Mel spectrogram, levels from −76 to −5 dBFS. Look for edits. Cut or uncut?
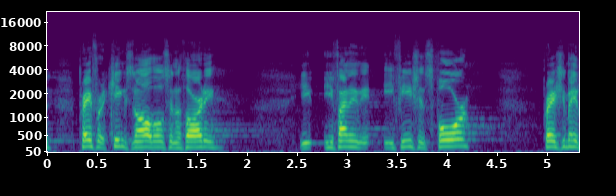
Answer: uncut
